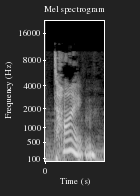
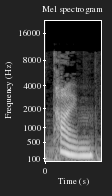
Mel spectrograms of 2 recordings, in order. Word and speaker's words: thyme: Q human cumin do this is with a th but we don't pronounce it with a th we say time okay not th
